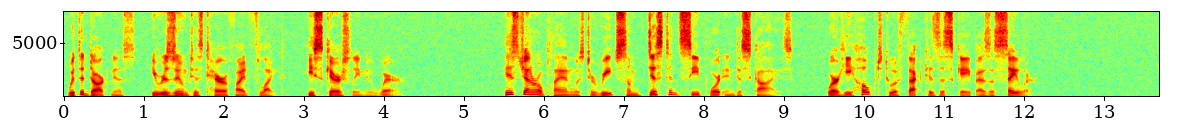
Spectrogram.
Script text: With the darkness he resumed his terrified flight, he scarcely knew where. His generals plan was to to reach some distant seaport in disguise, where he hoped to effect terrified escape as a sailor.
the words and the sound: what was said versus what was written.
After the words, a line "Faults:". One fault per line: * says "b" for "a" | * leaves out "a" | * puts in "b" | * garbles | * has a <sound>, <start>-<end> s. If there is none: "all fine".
With the darkness he resumed his terrified flight, he scarcely knew where. His general plan was to reach some distant seaport in disguise, where he hoped to effect his escape as a sailor.
Faults:
* says "general" for "generals"
* leaves out "to"
* says "his" for "terrified"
